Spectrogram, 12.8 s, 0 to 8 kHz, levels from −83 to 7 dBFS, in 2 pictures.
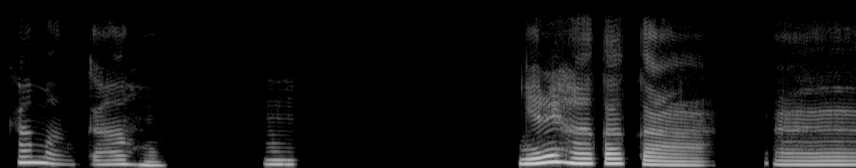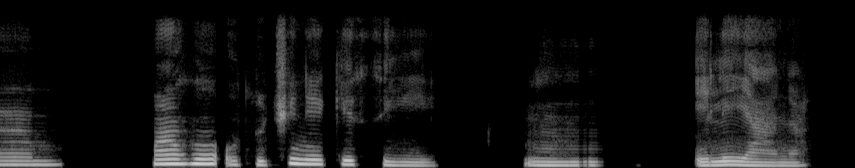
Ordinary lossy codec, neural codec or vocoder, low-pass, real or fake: none; none; 7.2 kHz; real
